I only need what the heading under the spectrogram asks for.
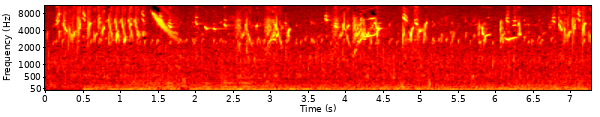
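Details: Imitative song of a kept female European goldfinch: bursts of rapid high trills, a descending swept note early, then scattered twittering phrases and chirps with short gaps between.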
